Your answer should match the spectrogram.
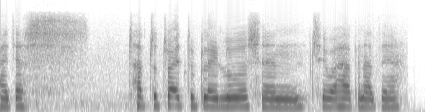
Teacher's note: loses the T on the end of some of her words, which, again, is the correct thing to do in certain situations.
